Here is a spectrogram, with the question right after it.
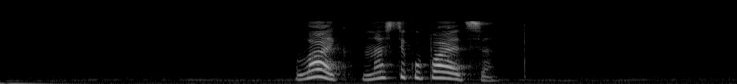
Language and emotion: Russian, positive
